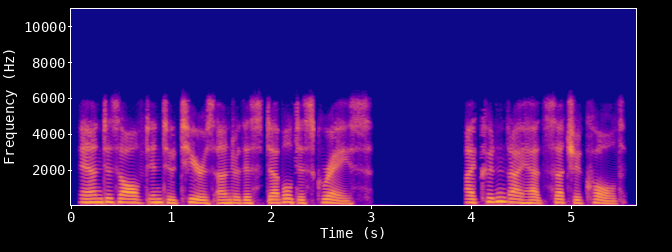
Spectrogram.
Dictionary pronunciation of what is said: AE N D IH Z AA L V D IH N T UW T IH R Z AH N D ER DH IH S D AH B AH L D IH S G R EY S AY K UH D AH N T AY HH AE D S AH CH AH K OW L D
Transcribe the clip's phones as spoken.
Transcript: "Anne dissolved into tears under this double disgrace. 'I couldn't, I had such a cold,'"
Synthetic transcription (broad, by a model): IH N D IH Z AA L V D IH N T UW T IH R Z AH N D ER DH IH S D AH B L D IH S G R EY S AY K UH D N T AY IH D S AH CH AH K OW L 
